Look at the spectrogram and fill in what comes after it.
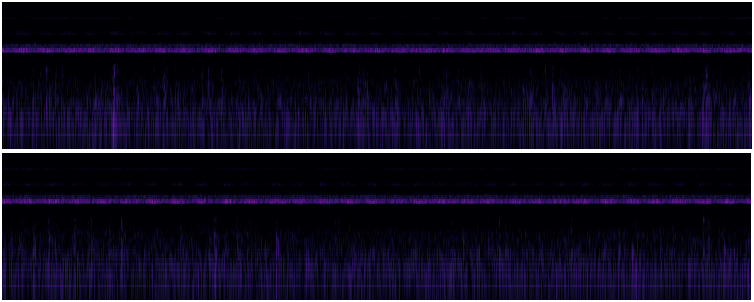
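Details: A long stretch of cricket song at Lake Arrowhead, California, a level, high-pitched continuous trill running unchanged, backed by a gentle low rumble and sporadic faint taps.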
